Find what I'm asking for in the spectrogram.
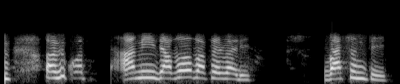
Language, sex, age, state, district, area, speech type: Bengali, female, 30-45, West Bengal, Darjeeling, urban, conversation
